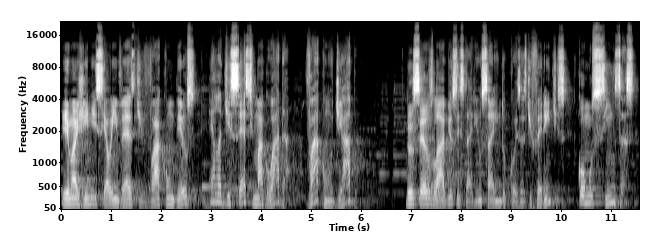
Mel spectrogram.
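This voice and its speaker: A Brazilian man narrates in a low voice with solemn, declamatory expression. His scripted devotional reading rings with long reverb, and plucked guitar music plays softly behind it.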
